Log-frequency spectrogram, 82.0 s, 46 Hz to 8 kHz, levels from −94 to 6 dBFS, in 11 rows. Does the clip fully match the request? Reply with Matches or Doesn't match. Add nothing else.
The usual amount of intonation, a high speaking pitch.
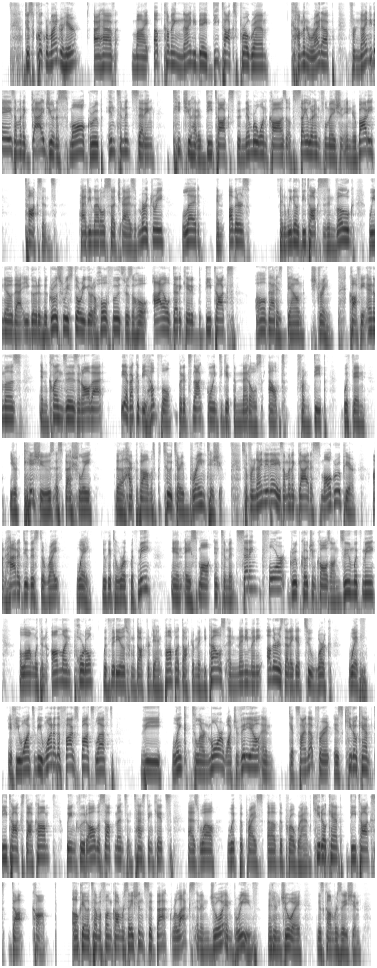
Doesn't match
